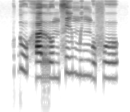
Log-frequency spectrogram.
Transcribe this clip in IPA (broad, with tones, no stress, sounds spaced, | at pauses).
ɗ u˦˨ h a˨ r o˨ n s i˦ m i˦ ŋ ʊ˨ f ʊ˦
